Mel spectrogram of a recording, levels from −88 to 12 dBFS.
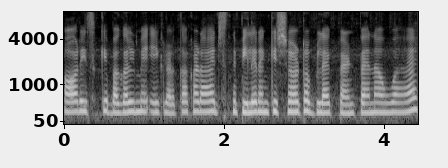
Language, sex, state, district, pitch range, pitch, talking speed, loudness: Hindi, female, Bihar, Katihar, 215-235 Hz, 225 Hz, 255 wpm, -15 LUFS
